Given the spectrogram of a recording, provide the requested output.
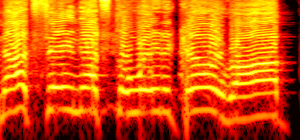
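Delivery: loud defensive outburst at Rob; exasperated shout. Real, not acted. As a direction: push back hard on Rob. Heated protest at his friend.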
